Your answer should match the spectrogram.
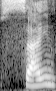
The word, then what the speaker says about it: sign: अब बात करते हैं हम साइन की, साइन जो आप साइन करते हैं तो SIGN हुआ तो साइन पढ़ा जाएगा उसे, ठीक है, जी नहीं पढ़ेगा, आप साइन नहीं कर सकते हैं।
